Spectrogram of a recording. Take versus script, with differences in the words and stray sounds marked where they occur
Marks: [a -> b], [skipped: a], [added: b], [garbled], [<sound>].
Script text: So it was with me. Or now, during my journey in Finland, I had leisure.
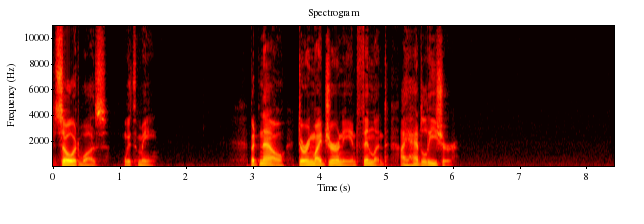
So it was with me. [Or -> But] now, during my journey in Finland, I had leisure.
